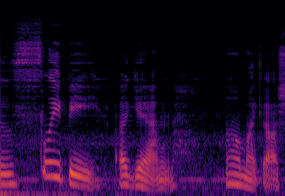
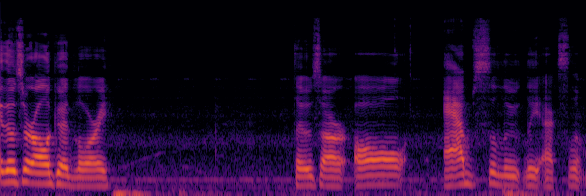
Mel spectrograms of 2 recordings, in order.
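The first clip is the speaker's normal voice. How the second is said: ordinary delivery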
